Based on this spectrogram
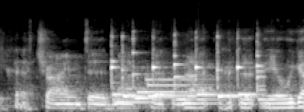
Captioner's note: phone ringing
